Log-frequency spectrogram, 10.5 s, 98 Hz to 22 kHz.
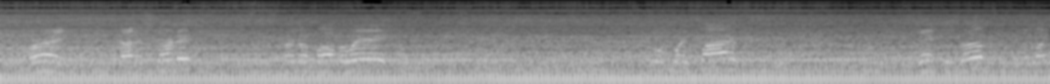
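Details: John Deere Z325E mower after drive belt replacement: even, steady engine drone at constant speed with no knocks, squeals or slipping; birds chirp in the background.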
